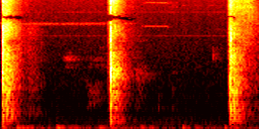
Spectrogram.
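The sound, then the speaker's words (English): Hand claps kept in rhythm: three sharp, dry slaps spaced roughly a second apart, loud and alone with only faint low thumps between them. “There's no way you can be that bad at clapping.”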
